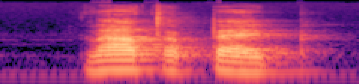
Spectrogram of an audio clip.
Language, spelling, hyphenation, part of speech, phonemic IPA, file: Dutch, waterpijp, wa‧ter‧pijp, noun, /ˈʋaː.tərˌpɛi̯p/, Nl-waterpijp.ogg
- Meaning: 1. tube (conduit) for transporting or containing water 2. water pipe, hookah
